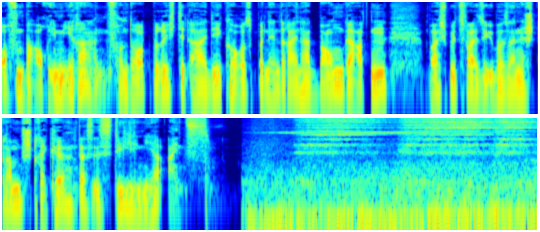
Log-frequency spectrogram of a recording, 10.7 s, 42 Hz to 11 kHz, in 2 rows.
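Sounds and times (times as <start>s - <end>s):
speech: 0.0s - 8.5s
metro train metal wheels squealing on rails in a tunnel in Iran: 7.8s - 10.7s.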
